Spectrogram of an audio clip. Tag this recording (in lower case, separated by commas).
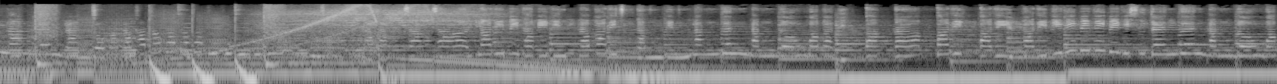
music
